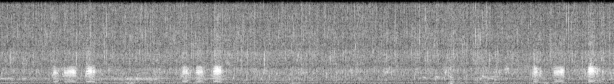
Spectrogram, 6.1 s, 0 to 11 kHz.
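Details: Two mallards in a park in Sint Pancras, Holland, on 24 April 2011, giving short, nasal quacks in three small bunches of two or three over a steady hum of distant traffic.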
